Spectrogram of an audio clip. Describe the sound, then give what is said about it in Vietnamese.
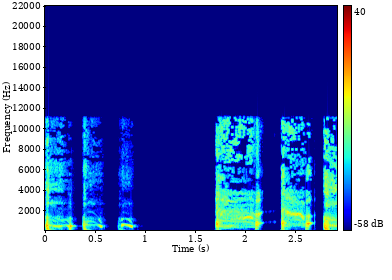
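A man coughs dryly after smoking too much. Two clusters of three short, harsh coughs are separated by a pause, and the second cluster is louder and more drawn out. “Tần Châu ho khan vài tiếng, nhưng vẫn không buông điếu thuốc trên tay”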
